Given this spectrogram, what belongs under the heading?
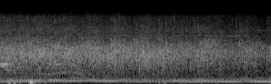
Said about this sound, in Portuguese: Uma salva de palmas para os atores.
